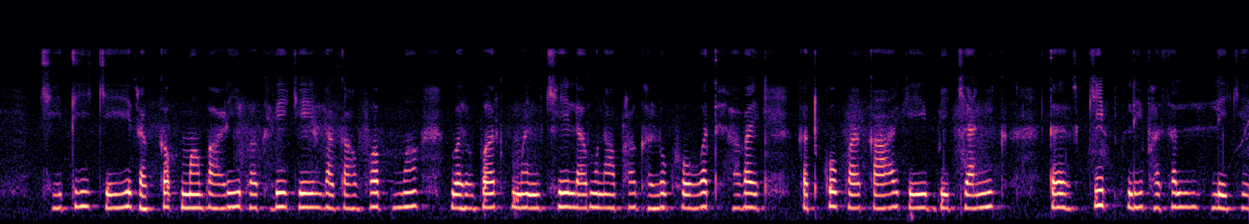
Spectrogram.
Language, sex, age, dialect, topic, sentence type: Chhattisgarhi, female, 25-30, Western/Budati/Khatahi, agriculture, statement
